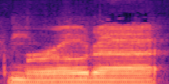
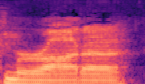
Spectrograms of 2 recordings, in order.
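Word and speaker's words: Rick Marotta: And he was getting really influenced by drummers like Rick Marota and um sorry Rick Marada. Um I've always mispronounced his name.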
